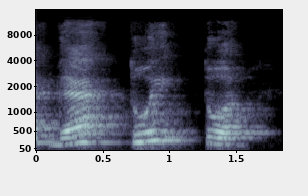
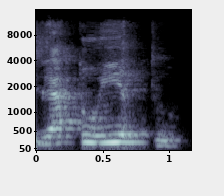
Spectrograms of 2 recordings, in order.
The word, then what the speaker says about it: gratuito: E, logicamente, que na palavra gratuito, se pronuncia gratuito. Não existe gratuito. Não tem um hiato aí nesse I.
